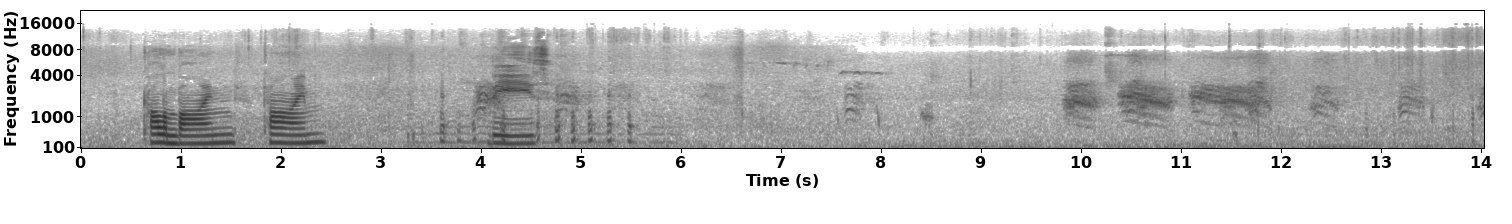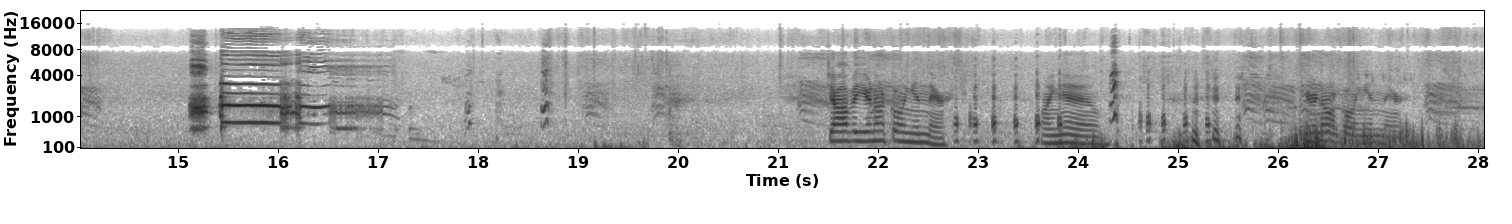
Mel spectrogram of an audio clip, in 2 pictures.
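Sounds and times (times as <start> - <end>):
chickens clucking: 2.8 - 6.8, 21.0 - 28.0
rooster crowing: 15.1 - 17.3.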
